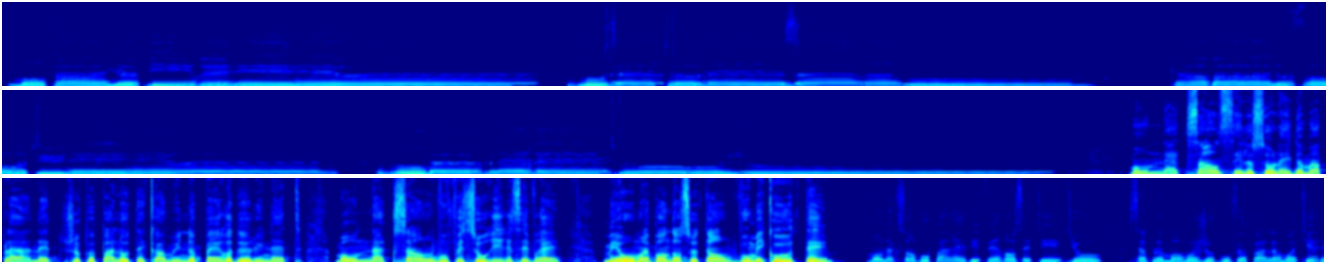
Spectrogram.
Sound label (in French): basse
